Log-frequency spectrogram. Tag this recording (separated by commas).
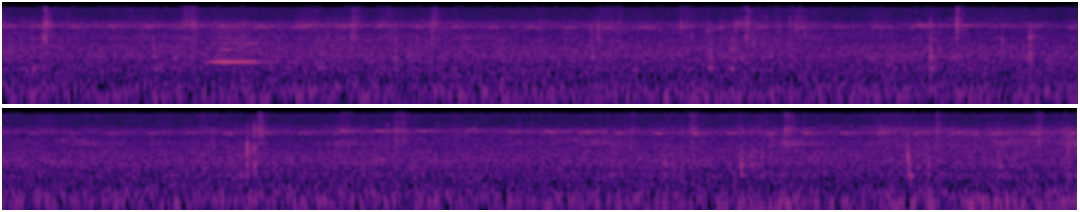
woodpecker pecking tree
